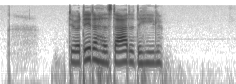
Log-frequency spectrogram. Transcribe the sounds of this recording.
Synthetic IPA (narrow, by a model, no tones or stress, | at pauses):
d̥e̝ʋɑ̈d̥e̝ɾ̥ɑ̈ɦæð̞̩ˠsd̥ɑ̈ːd̥ð̩ˠd̥e̝ɦe̝ːlə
